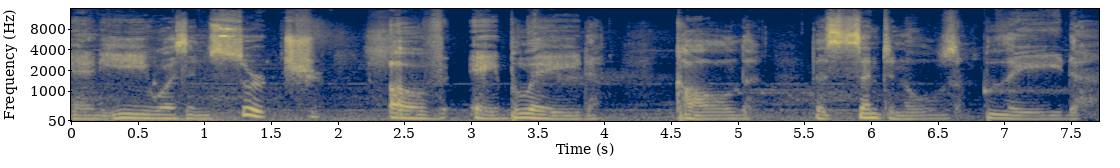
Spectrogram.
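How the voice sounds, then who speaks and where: Using a put-on character voice, a man speaks at a medium pitch. His pace is very slow. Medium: actual play. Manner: formal, slow, no contractions.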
